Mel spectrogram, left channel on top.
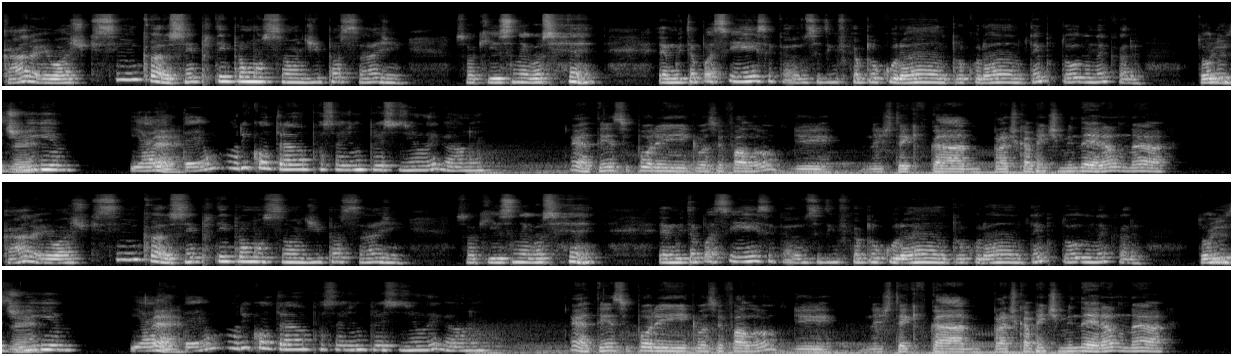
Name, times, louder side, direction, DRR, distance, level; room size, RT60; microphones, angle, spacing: voice 1, 0.0-4.0 4.6-11.4 12.0-13.0 13.6-17.2, left 2 dB, 45° left, 1.6 m, -18 dB
voice 2, 12.0-12.6 13.8-14.1 18.0-20.6 20.9-23.9, right 1 dB, 15° right, 1.0 m, -19 dB
sound 1, 16.9-23.1, right 3 dB, 55° right, 1.1 m, -30 dB
7.1 x 4.9 x 3.9 m
head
